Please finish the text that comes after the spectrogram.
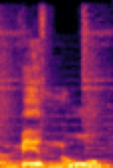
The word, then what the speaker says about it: menu: Igual para menu de cardápio, qual que é a pronúncia correta? Menu, tem o U biquinho, o famoso U sozinho no final.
